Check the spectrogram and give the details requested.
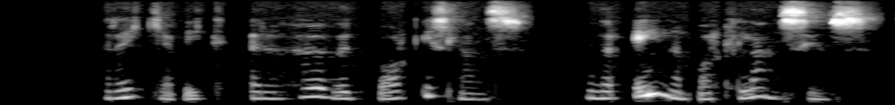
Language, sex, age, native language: Icelandic, female, 30-39, Polish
